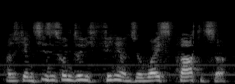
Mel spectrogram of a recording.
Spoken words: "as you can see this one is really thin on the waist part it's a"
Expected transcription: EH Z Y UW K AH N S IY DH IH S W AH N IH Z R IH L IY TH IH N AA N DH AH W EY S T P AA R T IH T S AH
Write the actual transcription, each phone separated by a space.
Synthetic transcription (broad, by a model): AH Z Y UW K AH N S IY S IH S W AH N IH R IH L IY F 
